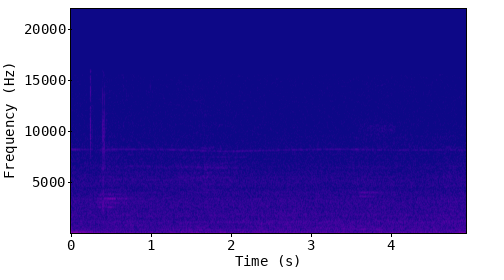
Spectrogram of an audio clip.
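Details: Desktop PC that would not power on or show display, now running after cleaning the dusty processor, applying new thermal paste and refitting: only a soft, even fan hiss with no clicks, scraping or beeps; it boots with display.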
